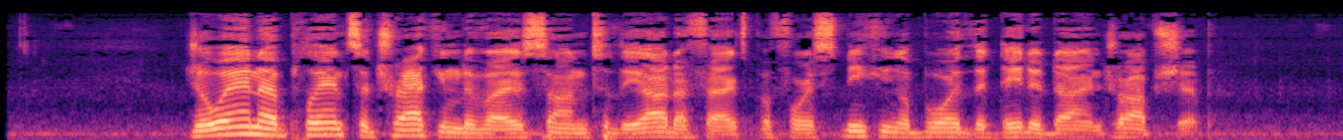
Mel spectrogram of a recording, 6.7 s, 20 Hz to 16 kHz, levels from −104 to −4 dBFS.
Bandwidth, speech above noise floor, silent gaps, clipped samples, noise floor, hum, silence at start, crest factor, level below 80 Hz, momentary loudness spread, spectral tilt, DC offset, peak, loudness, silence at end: 11.5 kHz; 32 dB; none; under 0.1%; -51 dBFS; none; 0.95 s; 20 dB; -52 dBFS; 9 LU; -2.5 dB/octave; under 0.1%; 0 dBFS; -18 LUFS; 0.7 s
